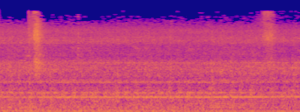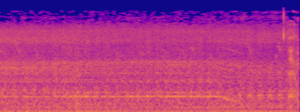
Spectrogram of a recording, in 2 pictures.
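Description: Drill motors of the homemade automatic egg turners running as they tilt the egg trays down, a steady whine that drops a little in pitch and cuts off about seven seconds in when a turner arm hits its limit switch. A steady low hum continues underneath.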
